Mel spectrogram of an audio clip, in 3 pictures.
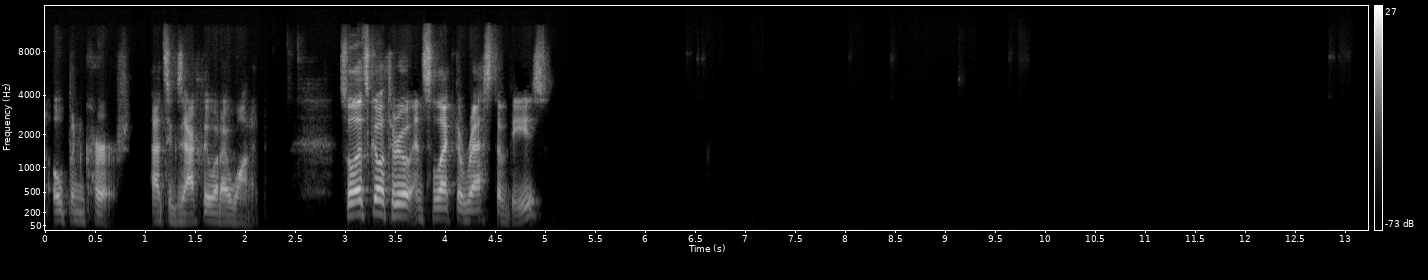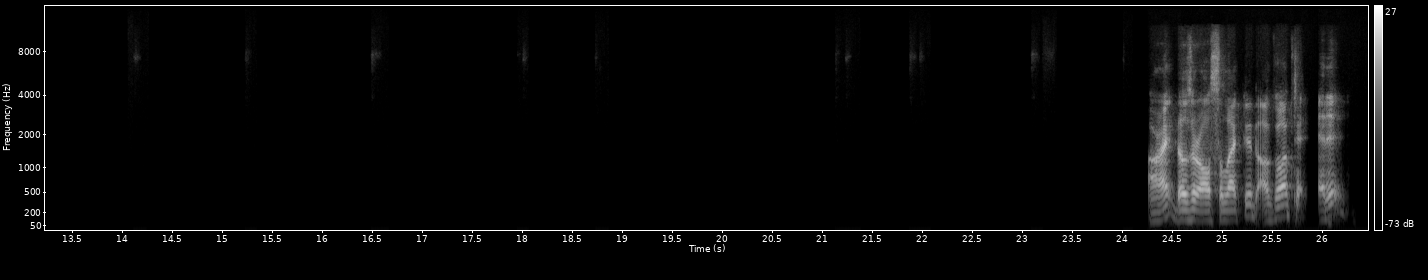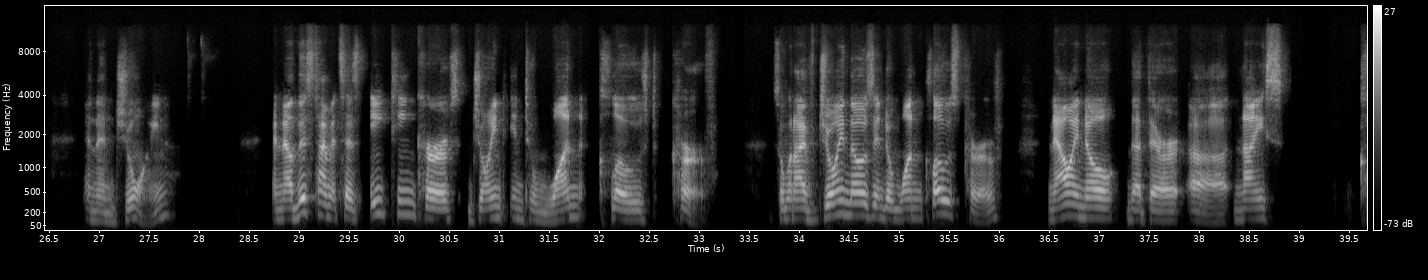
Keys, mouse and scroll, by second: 0.0 click, 2.7 click, 5.4 click, 6.8 click, 8.8 click, 10.1 click, 10.9 click, 13.4 click, 14.6 click, 16.8 click, 18.4 click, 21.5-28.4 drag, 30.2 click, 37.9-38.9 scroll, 38.9-39.6 scroll.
